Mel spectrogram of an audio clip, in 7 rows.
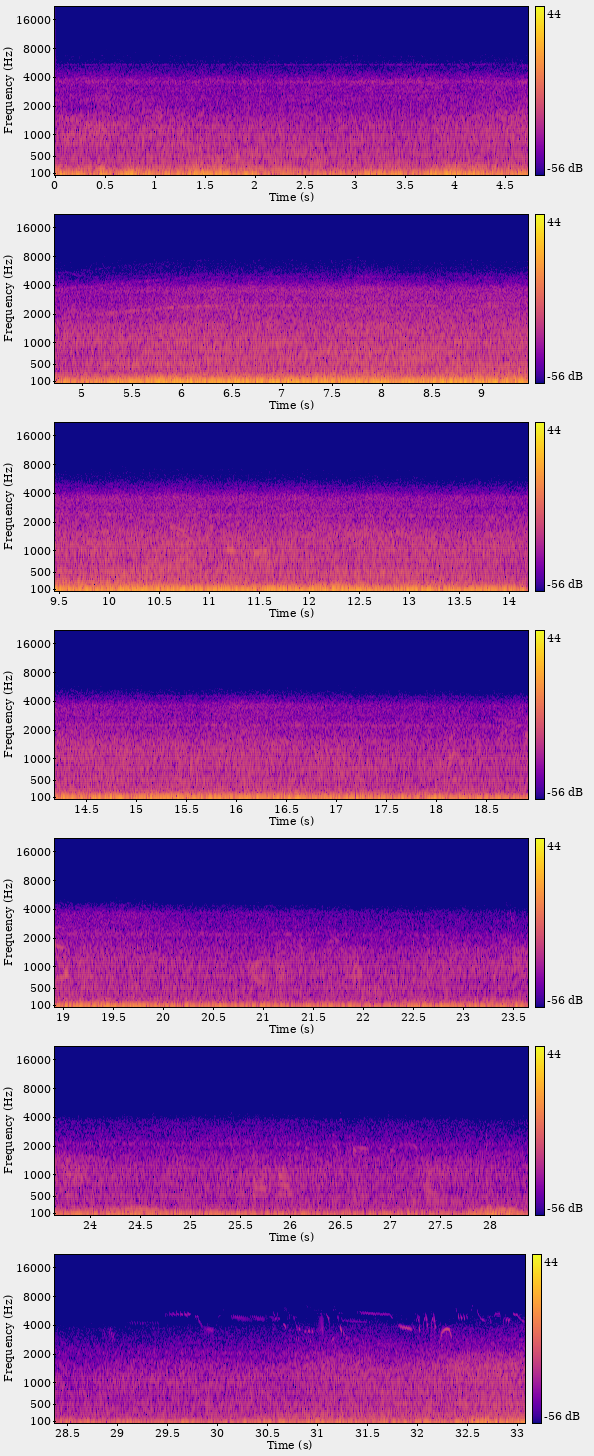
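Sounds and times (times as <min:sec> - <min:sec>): jet engines rumbling: 0:00.0 - 0:33.0.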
